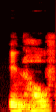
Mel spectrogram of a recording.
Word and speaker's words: Inhofe: on Republican Jim Inhofe it's called in half I did check the pronunciation that's what they said it was Jim Inhofe dumped up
